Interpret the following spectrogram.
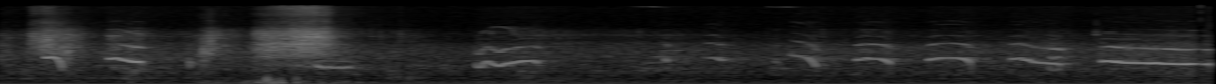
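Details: A female Yorkshire Terrier gives a run of high, thin whimpers and squeaky yips, with curling whine-like notes.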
